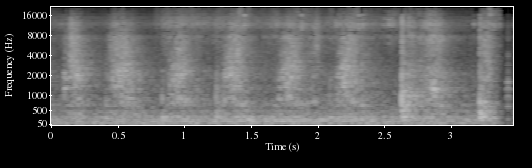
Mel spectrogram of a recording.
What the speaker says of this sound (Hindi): इस टाइम पे ध्यान से चलाना है, नहीं तो ये नीचे नीचे लगने लगेगा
